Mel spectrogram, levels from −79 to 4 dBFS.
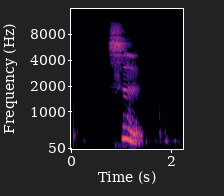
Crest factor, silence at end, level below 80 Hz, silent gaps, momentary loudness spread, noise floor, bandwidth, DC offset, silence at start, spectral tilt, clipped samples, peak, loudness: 18 dB; 0.35 s; -80 dBFS; none; 17 LU; -76 dBFS; 11.5 kHz; under 0.1%; 0.05 s; -2.5 dB/octave; under 0.1%; -14 dBFS; -28 LUFS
